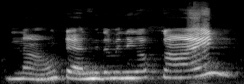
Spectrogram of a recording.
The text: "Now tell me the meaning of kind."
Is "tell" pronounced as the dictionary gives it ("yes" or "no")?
no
